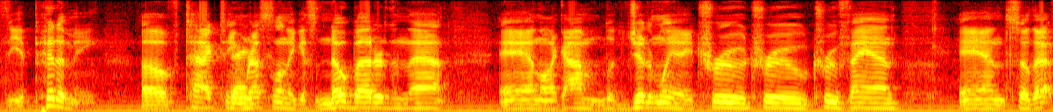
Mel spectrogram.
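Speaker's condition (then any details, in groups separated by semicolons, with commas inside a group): No condition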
